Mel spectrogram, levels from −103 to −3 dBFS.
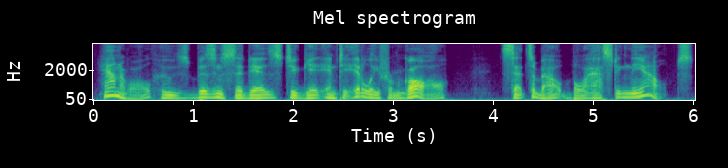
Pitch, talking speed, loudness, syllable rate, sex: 110 Hz, 160 wpm, -21 LUFS, 5.0 syllables/s, male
